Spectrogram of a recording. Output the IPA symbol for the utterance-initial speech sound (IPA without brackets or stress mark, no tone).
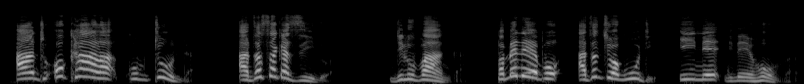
a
